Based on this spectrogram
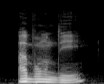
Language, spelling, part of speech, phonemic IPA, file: French, abonder, verb, /a.bɔ̃.de/, Fr-abonder.ogg
- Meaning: 1. to be found in large amounts; to abound 2. to abound; to teem; to be swarming or overflowing with (object marked with en, rarely de) 3. to contribute financing to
